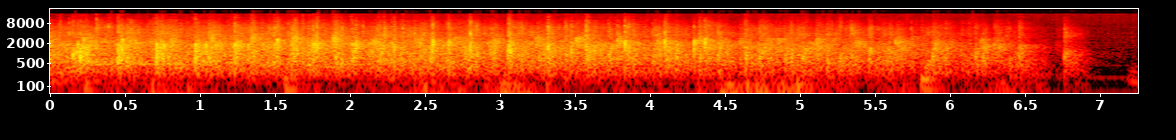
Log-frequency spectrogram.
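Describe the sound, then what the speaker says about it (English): Sustained audience applause at a swearing-in ceremony for a Veterans Affairs secretary, dense and steady for about six seconds before tapering off and stopping near the end. "Let's give him one more round of applause."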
